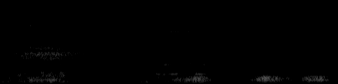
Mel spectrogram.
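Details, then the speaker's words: Dog snoring in the background while a person talks on a podcast recording: dog snoring. "Can you hear my dog snoring in the background? There it is."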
